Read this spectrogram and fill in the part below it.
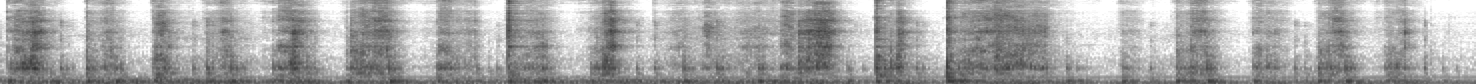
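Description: Semolina being dry-roasted and stirred in a pan over a very low flame, with repeated scraping and rasping strokes in an irregular rhythm, close and clear with no talk.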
